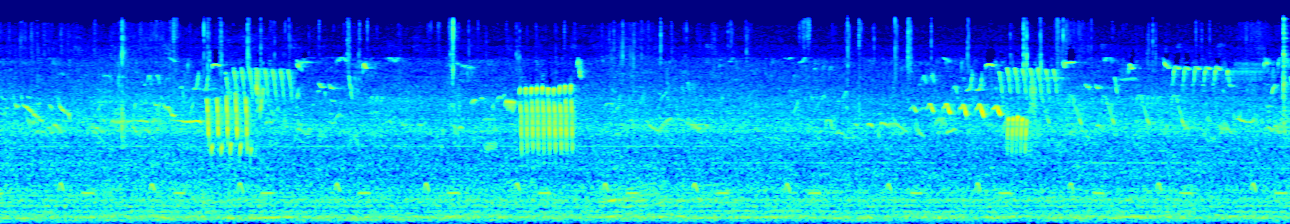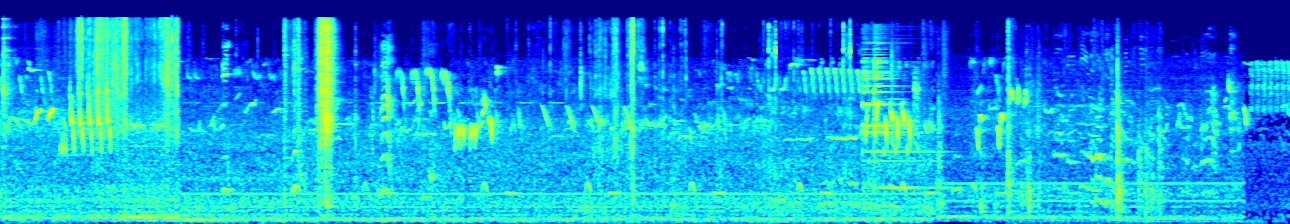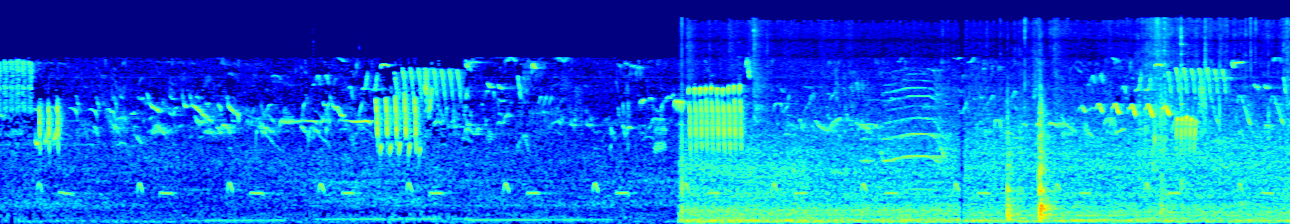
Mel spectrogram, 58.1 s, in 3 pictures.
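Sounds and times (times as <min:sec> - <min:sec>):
faint bird chirping trills: 0:00.0 - 0:58.0.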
